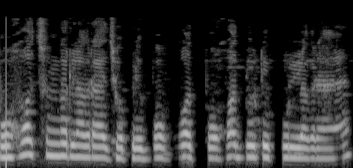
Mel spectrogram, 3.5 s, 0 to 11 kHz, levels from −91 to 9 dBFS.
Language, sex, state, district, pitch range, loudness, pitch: Hindi, female, Chhattisgarh, Korba, 205-230 Hz, -25 LUFS, 220 Hz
